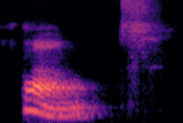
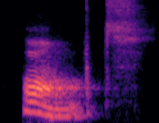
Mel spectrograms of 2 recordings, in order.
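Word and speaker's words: trente: I want you to think really carefully about the pronunciation of this one is font font hopefully you've all remembered that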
